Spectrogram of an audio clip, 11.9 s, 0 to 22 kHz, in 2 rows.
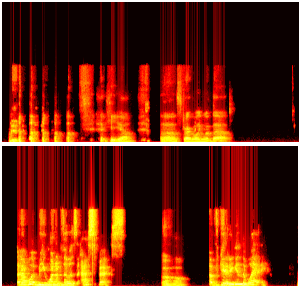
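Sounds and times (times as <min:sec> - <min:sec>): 
speech: 0:00.1 - 0:00.7, 0:01.6 - 0:04.7, 0:06.2 - 0:08.4, 0:09.1 - 0:11.8
short harsh coughs: 0:00.2 - 0:00.6
laughter: 0:00.2 - 0:02.1.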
